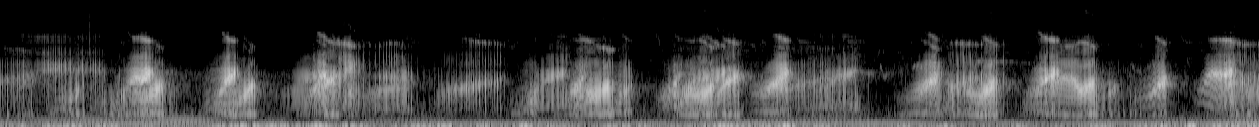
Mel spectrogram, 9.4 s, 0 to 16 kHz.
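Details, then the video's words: A chorus of frogs at a wild forest pond, captured on an iPhone 14 Pro with a Shure MV88+ microphone: harsh croaking bursts repeated about every second, rhythmic and overlapping, over a faint low drone. "30 Minutes of Frog Sounds at a Forest Pond"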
